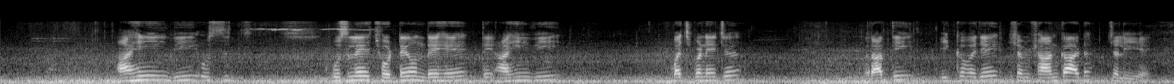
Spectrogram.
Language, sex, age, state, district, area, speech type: Dogri, male, 18-30, Jammu and Kashmir, Kathua, rural, spontaneous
